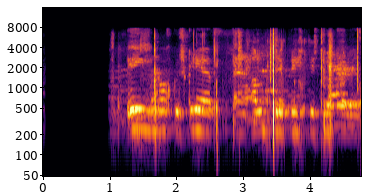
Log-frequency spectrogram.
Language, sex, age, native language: Icelandic, male, 11, Icelandic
